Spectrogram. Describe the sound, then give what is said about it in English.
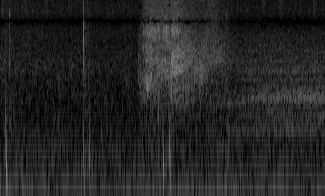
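Fingernails scrape across pavement in one rough, hissy rasp lasting about half a second, with a few faint ticks and taps before it over a low, quiet background rumble. “A scraping sound. Is that his fingernails against the pavement?”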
